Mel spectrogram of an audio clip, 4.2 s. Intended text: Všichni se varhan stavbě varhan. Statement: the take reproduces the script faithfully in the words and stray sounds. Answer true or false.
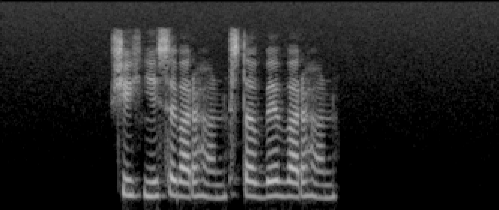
true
